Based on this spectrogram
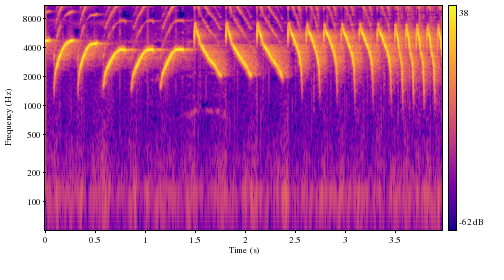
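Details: Canary song used to tutor young or silent canaries: slow upward-curving whistled notes, then sharply falling slurs, speeding into a rapid series of steep descending whistles toward the end.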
